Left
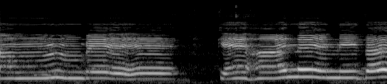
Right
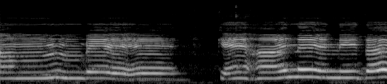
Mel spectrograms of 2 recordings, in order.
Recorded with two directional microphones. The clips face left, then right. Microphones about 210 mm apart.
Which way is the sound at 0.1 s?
40° left (ahead or behind).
